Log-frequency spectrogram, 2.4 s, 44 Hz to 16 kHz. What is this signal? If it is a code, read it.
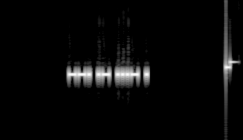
Morse code, heard as a keyed tone, about 50 wpm, 700 Hz. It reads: GAVE
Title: Sentences from Top 500 Words - New Word Drill - 50wpm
